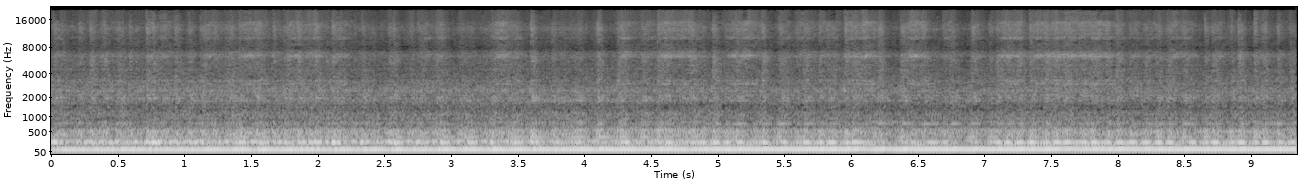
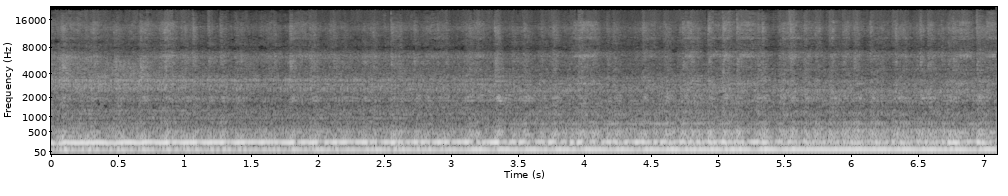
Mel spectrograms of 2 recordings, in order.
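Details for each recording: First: 1995 Sea-Doo XP 951 two-stroke after carb installation, idling steadily at about 2,800 rpm, slightly high, since 951s tend to run away; the idle knob needs backing off a hair. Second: 1995 Sea-Doo XP with a swapped 951 two-stroke engine and freshly rebuilt choke carbs: a steady, slightly fast idle of about 2,800 rpm with an even buzz and no stumbles. Idle to be turned down a little.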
